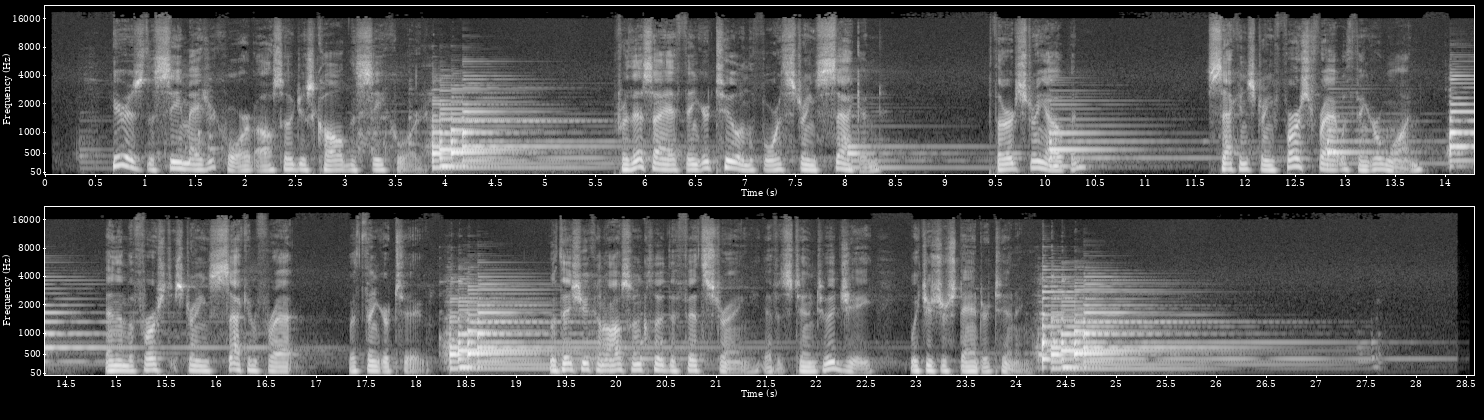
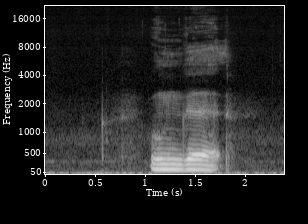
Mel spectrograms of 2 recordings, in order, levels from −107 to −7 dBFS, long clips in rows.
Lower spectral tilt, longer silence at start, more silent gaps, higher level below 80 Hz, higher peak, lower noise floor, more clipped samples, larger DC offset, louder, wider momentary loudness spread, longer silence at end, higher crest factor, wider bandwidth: second, -5 dB/octave vs -9.5 dB/octave; first, 0.35 s vs 0.05 s; neither; about the same, -62 dBFS vs -62 dBFS; first, -2 dBFS vs -18 dBFS; about the same, -54 dBFS vs -55 dBFS; neither; neither; first, -23 LUFS vs -29 LUFS; first, 18 LU vs 14 LU; first, 0.95 s vs 0.45 s; first, 22 dB vs 14 dB; first, 18.5 kHz vs 8.6 kHz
